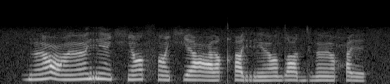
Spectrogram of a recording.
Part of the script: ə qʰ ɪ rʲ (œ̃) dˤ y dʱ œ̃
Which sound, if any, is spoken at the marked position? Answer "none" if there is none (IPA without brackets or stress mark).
œ̃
